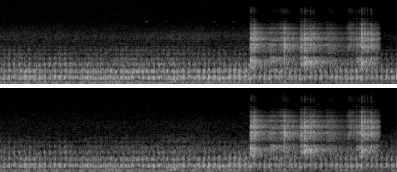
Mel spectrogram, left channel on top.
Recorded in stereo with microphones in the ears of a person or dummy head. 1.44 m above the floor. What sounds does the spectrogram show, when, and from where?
0.0 s a helicopter: 30° left (ahead or behind); by 4.0 s 25° left (ahead or behind)
2.5 s scissors: centre (ahead or behind)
